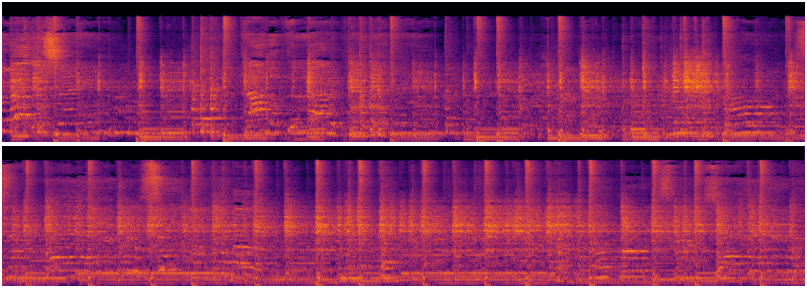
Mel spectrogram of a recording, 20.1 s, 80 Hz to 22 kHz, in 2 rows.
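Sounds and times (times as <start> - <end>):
person singing: 0.0 - 1.9, 2.8 - 5.8, 8.4 - 13.6, 16.8 - 20.0
electric guitar: 0.0 - 20.0
hand drum and cajon percussion: 0.0 - 20.0.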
